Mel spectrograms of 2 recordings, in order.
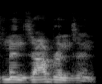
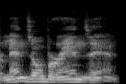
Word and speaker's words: Menzoberranzan: The only one I know how to pronounce is Menzoberranzan or Menzoberranzan, if you prefer pronouncing it drow or drow.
